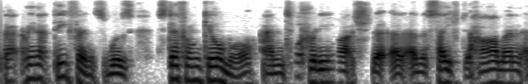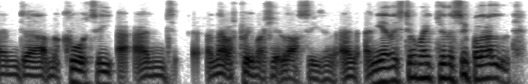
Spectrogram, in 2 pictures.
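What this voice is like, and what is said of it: Hoarse, croaky lost voice. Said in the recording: “I've lost my voice ... that's why I sound like a member of the Frog Chorus”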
